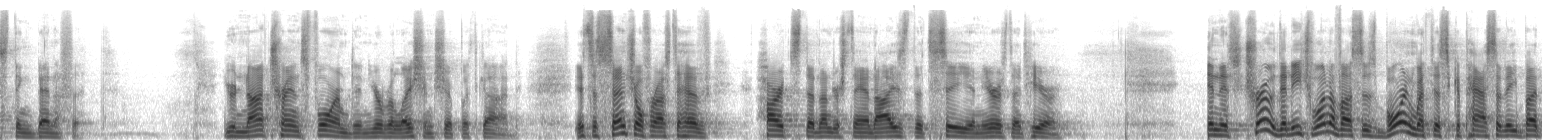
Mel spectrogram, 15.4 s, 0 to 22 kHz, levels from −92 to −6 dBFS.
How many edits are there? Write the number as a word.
zero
